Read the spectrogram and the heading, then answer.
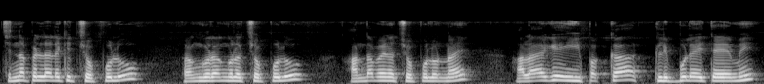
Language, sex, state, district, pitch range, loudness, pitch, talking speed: Telugu, male, Andhra Pradesh, Chittoor, 160-185 Hz, -12 LUFS, 170 Hz, 100 wpm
